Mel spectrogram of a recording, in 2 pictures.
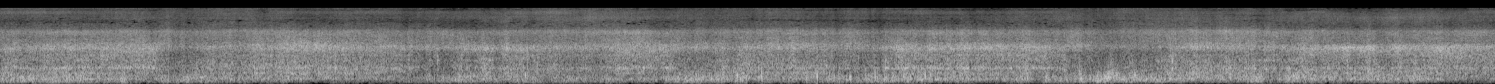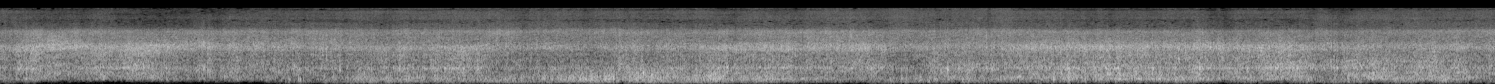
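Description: Continuous rushing noise of riding down a groomed ski slope: wind buffeting the microphone and the hiss of sliding over packed snow, steady throughout.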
